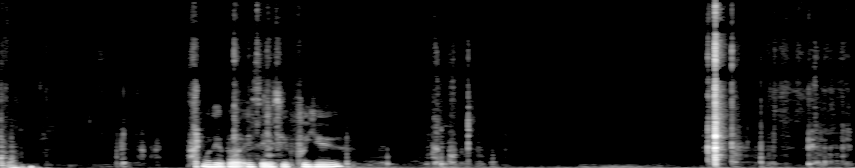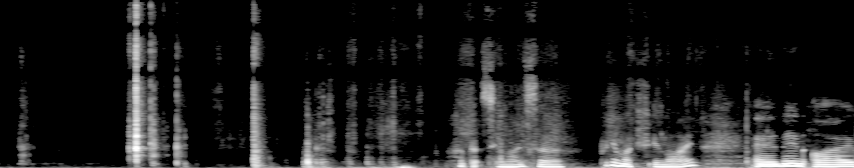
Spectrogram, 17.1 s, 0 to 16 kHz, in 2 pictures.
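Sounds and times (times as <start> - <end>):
paper rustling: 10.3 - 16.1.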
